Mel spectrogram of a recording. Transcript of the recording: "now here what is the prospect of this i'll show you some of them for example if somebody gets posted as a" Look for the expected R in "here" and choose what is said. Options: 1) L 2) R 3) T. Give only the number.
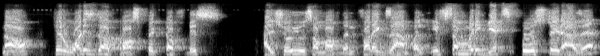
2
